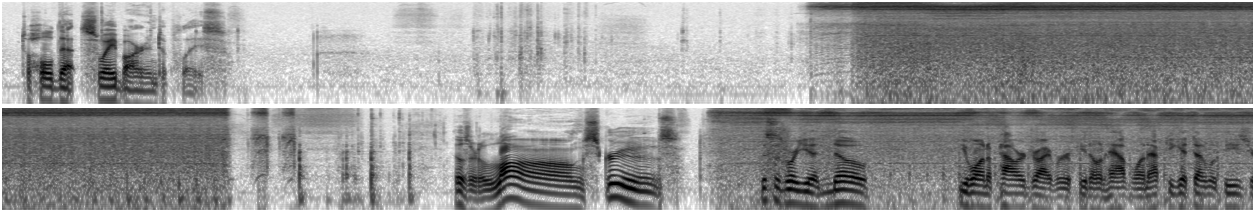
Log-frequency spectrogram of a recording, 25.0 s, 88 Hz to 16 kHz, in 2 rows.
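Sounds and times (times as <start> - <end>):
power drill driving a screw: 8.0 - 15.6, 19.5 - 25.0.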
